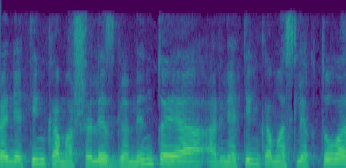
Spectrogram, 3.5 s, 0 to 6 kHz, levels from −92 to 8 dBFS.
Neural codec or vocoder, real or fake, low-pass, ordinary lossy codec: none; real; 5.4 kHz; AAC, 32 kbps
